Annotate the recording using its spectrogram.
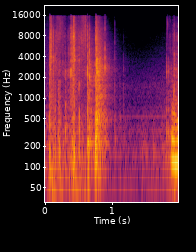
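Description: A deck of tarot cards being shuffled in the hands: a quick run of crisp card clicks that stops about a second in. A woman's voice begins just at the end.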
